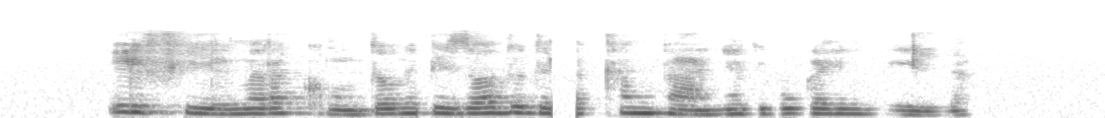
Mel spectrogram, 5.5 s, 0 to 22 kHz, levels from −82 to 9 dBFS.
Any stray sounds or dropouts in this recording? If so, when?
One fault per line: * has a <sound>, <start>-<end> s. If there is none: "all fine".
* has a dropout, 2.8-2.9 s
